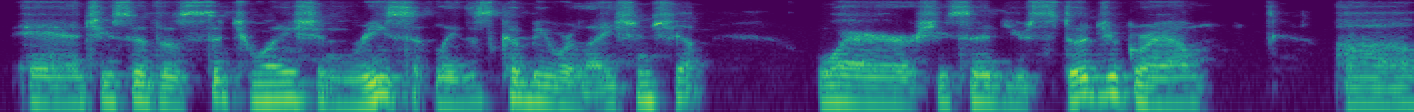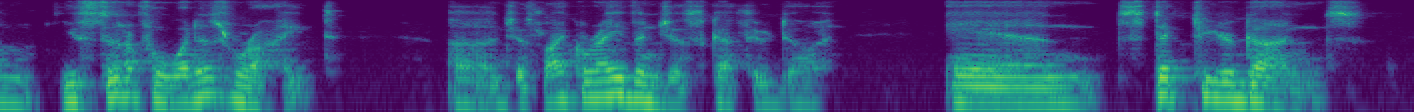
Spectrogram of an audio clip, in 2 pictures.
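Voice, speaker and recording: Speaking at a fairly slow pace, a man with an American accent uses a normal speaking voice at medium pitch with ordinary pitch variation. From US South, Memphis, Tennessee. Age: 60s. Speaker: psychic medium. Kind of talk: live psychic reading. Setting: live streamed talk show.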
